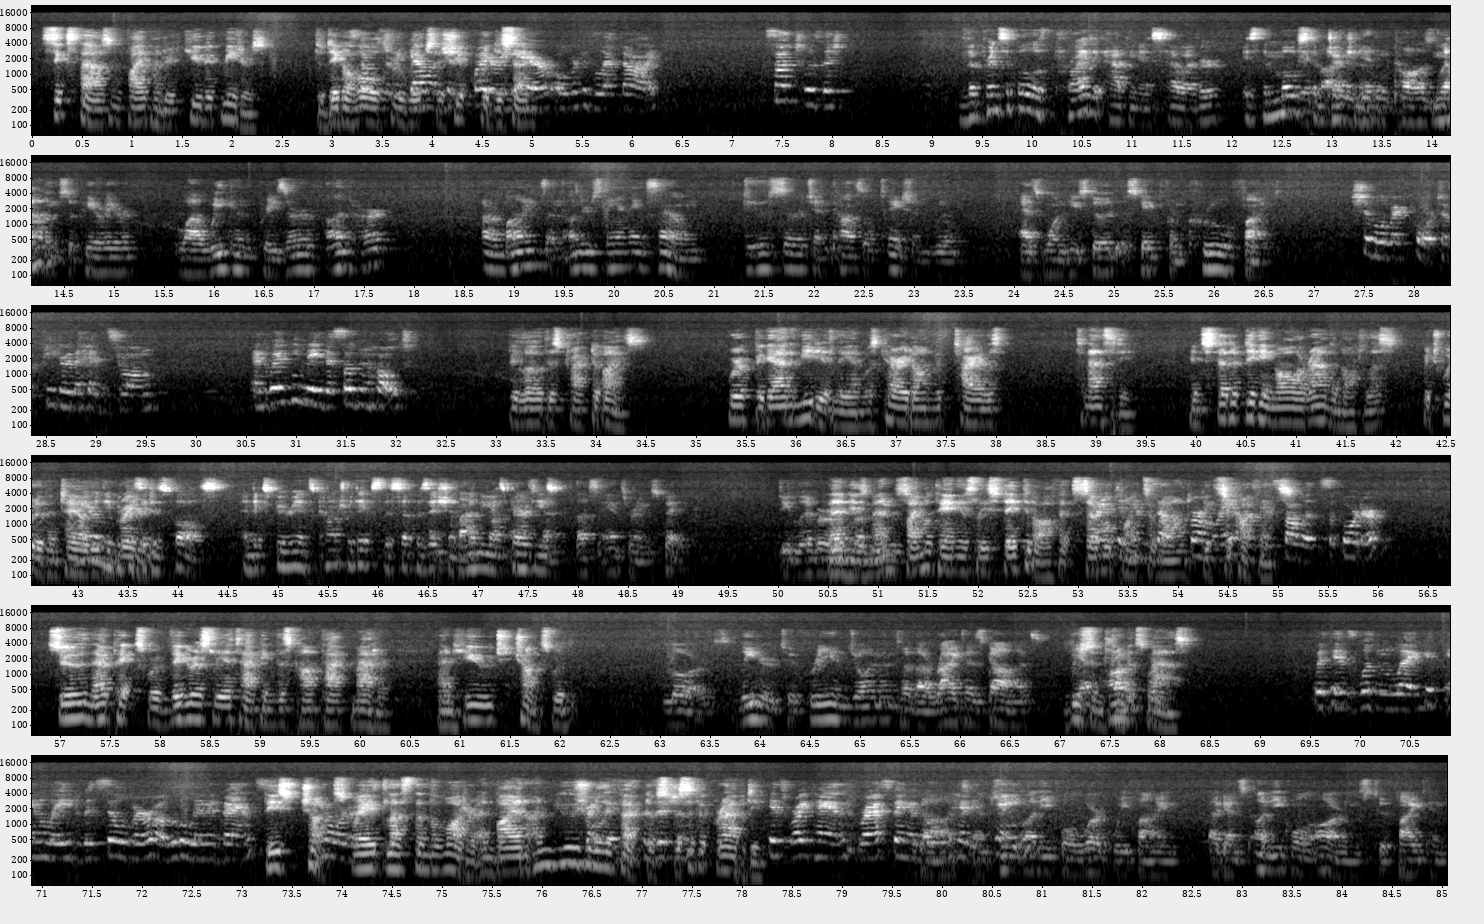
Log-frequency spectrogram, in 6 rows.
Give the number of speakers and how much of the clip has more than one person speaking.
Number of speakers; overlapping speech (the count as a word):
four, about 17%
